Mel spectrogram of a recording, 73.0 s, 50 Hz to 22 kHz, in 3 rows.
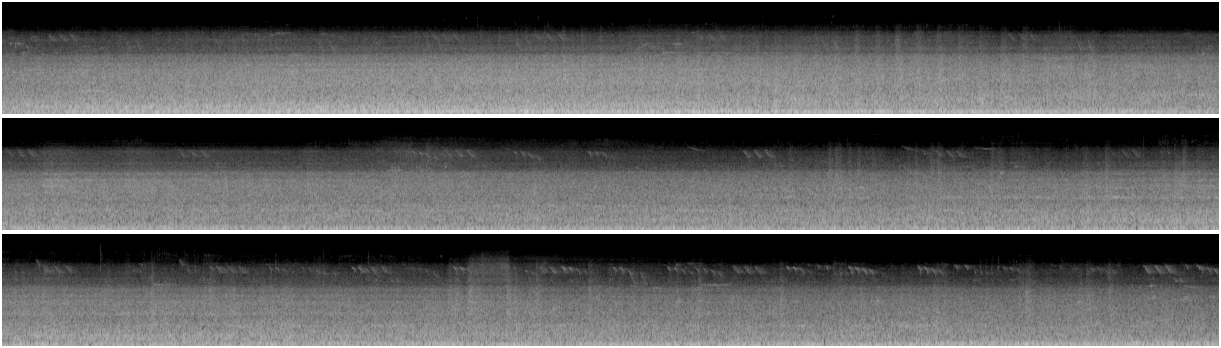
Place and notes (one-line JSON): {"title": "Volksgartenpark, Köln - evening ambience", "date": "2013-04-25 19:40:00", "description": "the sound of freight trains is audible day and night. in spring and summer time, people hang out here for fun and recreation.\n(SD702, Audio Technica BP4025)", "latitude": "50.92", "longitude": "6.95", "altitude": "54", "timezone": "Europe/Berlin"}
